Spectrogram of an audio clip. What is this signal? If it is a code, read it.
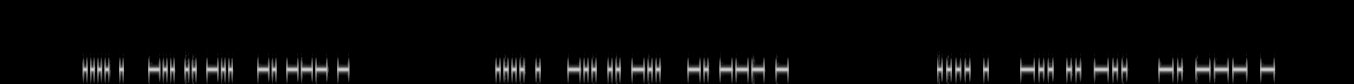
Morse code, heard as a keyed tone, about 28 wpm, 700 Hz. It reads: HE DID NOT HE DID NOT HE DID NOT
